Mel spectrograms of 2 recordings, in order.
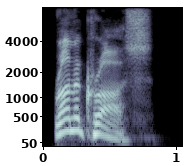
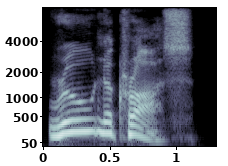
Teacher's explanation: We say r necross. The n sound glides right into the a. It sounds very fluid.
